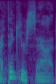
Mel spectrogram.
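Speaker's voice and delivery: hushed, very soft, slow, deliberate smartwatch-like voice. Joking about a depression notification on a watch: Apple Watch voice. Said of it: "your Apple Watch is like".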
